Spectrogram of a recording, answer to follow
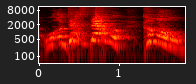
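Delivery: ordinary talk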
